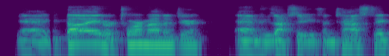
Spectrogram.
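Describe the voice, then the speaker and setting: Lively in intonation, a man speaks with an Irish accent. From Ireland, Dublin. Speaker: tour company representative. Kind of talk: online info session presentation.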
